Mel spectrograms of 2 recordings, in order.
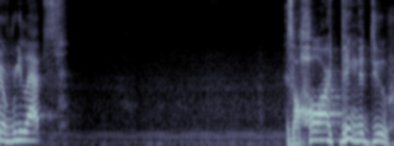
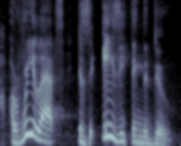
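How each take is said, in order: First: Said in the usual way. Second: Easy set apart as the key word; stress on easy. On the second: Shown as a demonstration. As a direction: lean on easy to correct yourself. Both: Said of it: "Well, let me correct that".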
